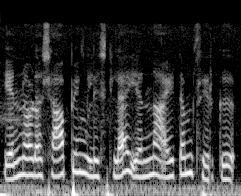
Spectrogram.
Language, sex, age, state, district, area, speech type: Tamil, female, 45-60, Tamil Nadu, Viluppuram, rural, read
